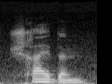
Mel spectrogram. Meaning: 1. to write, to write out (use letters to make words and texts) 2. to spell (use a particular combination of letters to make a word) 3. to write (use handwriting)
- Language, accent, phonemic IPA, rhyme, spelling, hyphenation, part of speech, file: German, Germany, /ˈʃraɪ̯bən/, -aɪ̯bən, schreiben, schrei‧ben, verb, De-schreiben.ogg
